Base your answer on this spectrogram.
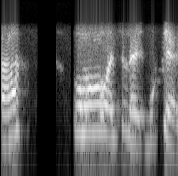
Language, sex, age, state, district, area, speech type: Malayalam, male, 18-30, Kerala, Idukki, rural, conversation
